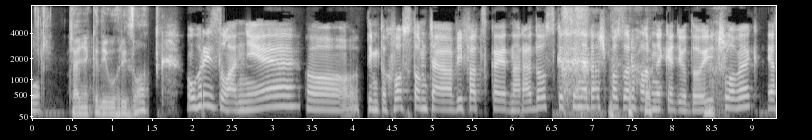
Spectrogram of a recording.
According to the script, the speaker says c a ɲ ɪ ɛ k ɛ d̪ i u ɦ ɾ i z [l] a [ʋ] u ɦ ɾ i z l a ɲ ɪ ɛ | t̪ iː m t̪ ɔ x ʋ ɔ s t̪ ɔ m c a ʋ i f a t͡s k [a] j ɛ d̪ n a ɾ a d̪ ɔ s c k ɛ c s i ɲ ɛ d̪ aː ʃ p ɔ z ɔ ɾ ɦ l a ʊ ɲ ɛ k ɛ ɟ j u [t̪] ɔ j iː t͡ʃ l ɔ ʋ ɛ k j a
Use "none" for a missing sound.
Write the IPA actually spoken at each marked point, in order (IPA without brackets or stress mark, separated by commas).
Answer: l, none, a, d̪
